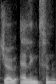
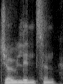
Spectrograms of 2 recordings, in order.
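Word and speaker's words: Joelinton: only show to get joe ellington right it's joe ellington not joe linton as everyone else is saying especially on match of the day so we'll do our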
